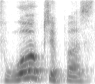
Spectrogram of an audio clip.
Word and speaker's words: Wokeopus: The new book is called Wokeopus. I hope I'm pronouncing that the way you intended. So tell us about the new book and why people should read it. Yeah, it's Wokeopus, like woke octopus.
